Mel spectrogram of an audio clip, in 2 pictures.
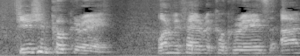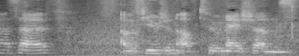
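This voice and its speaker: A man giving a comic cooking demonstration with a deadpan, mock-pompous manner. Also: fairly high pitch, moderate pace, noisy background. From England. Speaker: home cook. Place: home kitchen. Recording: distant mic, loud kitchen sizzle. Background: frying food sizzling.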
